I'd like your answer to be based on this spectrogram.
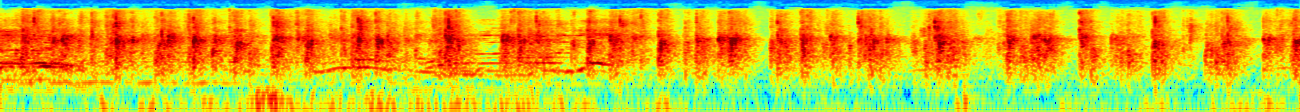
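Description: Congregation at a French-speaking church service clapping and cheering, a steady rattle of many hands heard somewhat distant, with voices mixed in.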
